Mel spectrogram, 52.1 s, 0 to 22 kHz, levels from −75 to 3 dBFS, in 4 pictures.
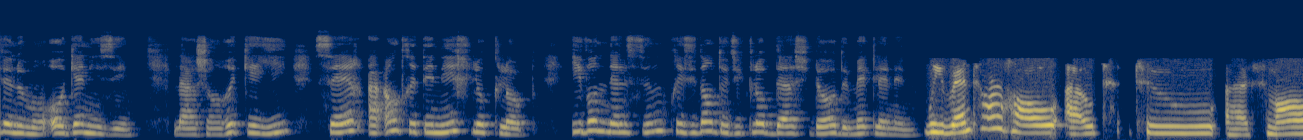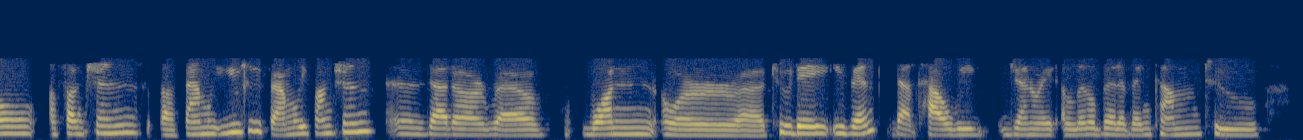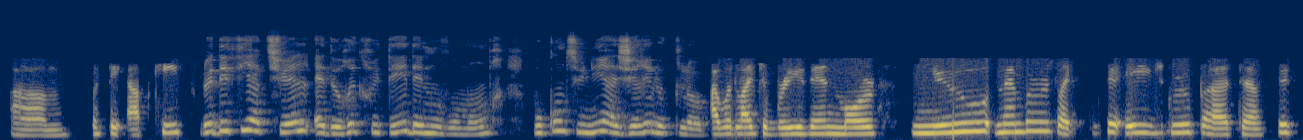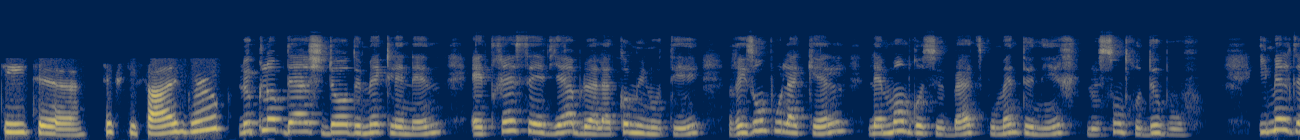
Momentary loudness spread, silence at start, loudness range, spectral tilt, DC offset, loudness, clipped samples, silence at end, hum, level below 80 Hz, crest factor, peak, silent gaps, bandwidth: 13 LU; 0 s; 9 LU; -6 dB/octave; under 0.1%; -19 LUFS; under 0.1%; 0 s; none; -62 dBFS; 18 dB; 0 dBFS; 5.66-5.71 s, 16.79-16.85 s, 21.83-21.90 s, 26.00-26.06 s, 26.84-26.89 s, 39.99-40.09 s; 8 kHz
